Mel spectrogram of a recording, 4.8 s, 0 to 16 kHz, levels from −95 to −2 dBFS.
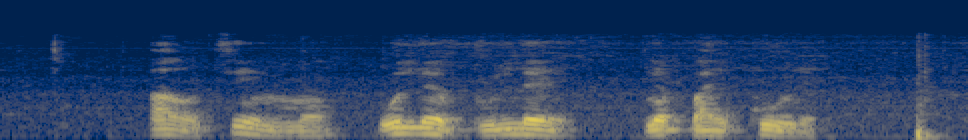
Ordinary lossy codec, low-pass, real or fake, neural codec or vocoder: none; 7.2 kHz; real; none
